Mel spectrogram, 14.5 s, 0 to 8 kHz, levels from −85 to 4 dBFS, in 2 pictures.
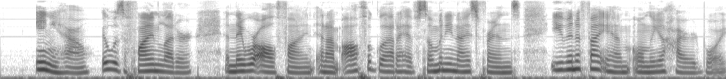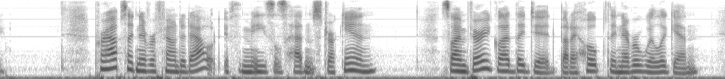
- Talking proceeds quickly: Yes, fast, 225 wpm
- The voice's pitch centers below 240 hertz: Yes, high, 190 Hz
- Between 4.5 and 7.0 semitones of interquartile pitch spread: No, average, 3.4 semitones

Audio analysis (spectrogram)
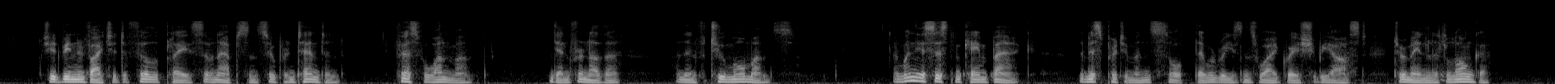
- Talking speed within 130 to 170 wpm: No, average, 185 wpm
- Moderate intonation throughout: Yes, average, 3.4 semitones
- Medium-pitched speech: No, low, 105 Hz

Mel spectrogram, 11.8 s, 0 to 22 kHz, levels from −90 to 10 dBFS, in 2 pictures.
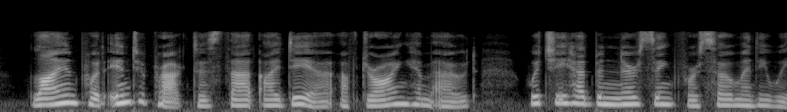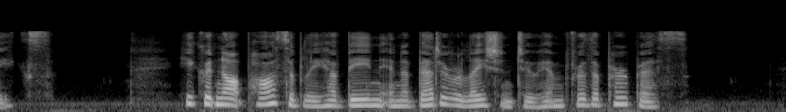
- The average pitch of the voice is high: No, medium, 175 Hz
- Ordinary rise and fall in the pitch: Yes, average, 4.6 semitones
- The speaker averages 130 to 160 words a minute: No, average, 175 wpm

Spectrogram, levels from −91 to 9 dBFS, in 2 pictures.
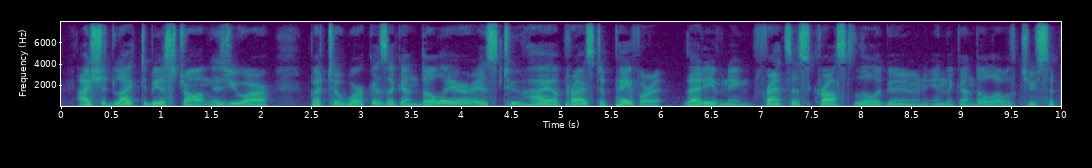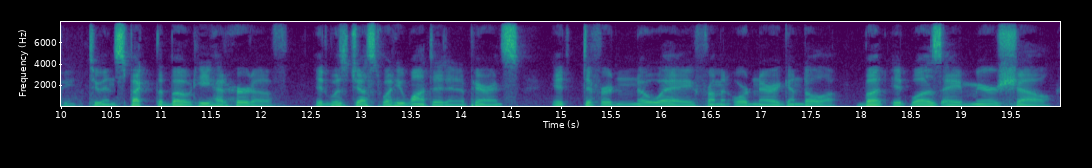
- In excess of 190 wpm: Yes, average, 200 wpm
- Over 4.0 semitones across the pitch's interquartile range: No, average, 3.7 semitones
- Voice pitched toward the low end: Yes, low, 120 Hz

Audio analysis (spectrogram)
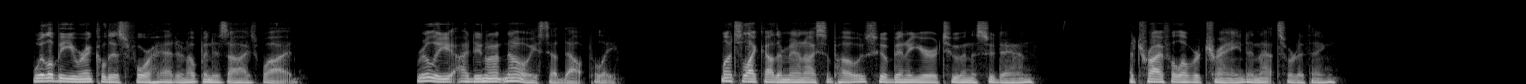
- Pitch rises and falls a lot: No, average, 4.3 semitones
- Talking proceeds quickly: No, average, 160 wpm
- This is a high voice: No, low, 105 Hz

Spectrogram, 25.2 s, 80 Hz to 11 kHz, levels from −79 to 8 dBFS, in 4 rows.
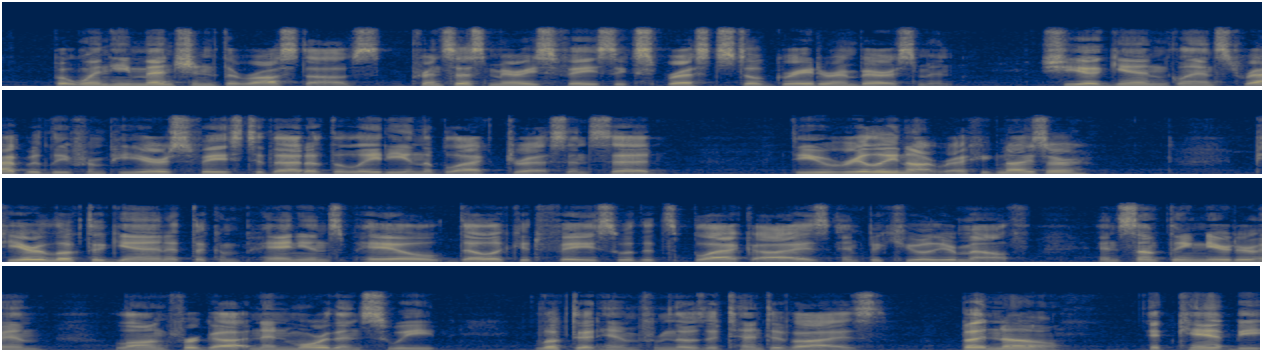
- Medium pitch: No, low, 105 Hz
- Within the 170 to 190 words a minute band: Yes, average, 180 wpm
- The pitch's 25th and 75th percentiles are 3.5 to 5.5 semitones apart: No, average, 2.7 semitones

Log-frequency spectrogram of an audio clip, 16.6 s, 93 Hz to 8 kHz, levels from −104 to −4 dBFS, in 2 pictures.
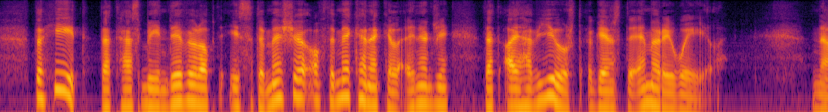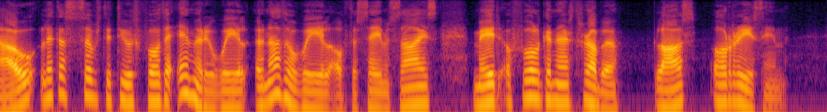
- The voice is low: Yes, low, 125 Hz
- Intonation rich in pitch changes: No, average, 5.0 semitones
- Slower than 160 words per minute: Yes, average, 150 wpm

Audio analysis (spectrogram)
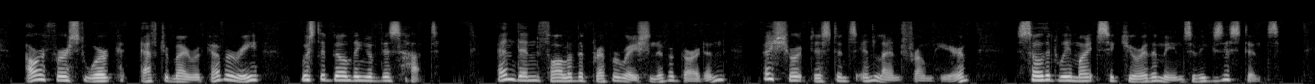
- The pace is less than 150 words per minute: No, average, 160 wpm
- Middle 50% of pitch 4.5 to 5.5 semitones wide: Yes, average, 5.1 semitones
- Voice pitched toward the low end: No, medium, 165 Hz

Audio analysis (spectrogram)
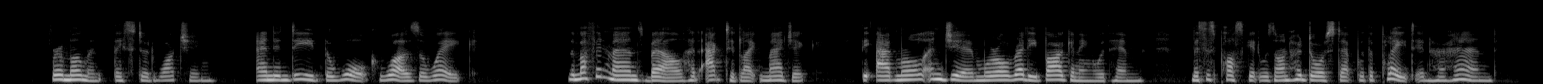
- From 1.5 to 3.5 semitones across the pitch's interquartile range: Yes, average, 3.1 semitones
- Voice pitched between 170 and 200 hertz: Yes, high, 190 Hz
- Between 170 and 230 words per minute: No, average, 160 wpm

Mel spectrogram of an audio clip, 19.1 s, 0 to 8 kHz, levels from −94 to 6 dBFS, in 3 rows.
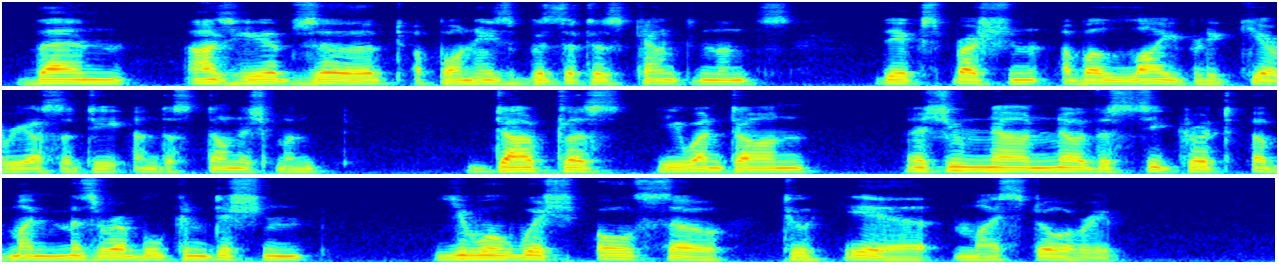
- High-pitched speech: No, low, 115 Hz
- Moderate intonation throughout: No, narrow, 2.0 semitones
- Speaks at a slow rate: Yes, slow, 120 wpm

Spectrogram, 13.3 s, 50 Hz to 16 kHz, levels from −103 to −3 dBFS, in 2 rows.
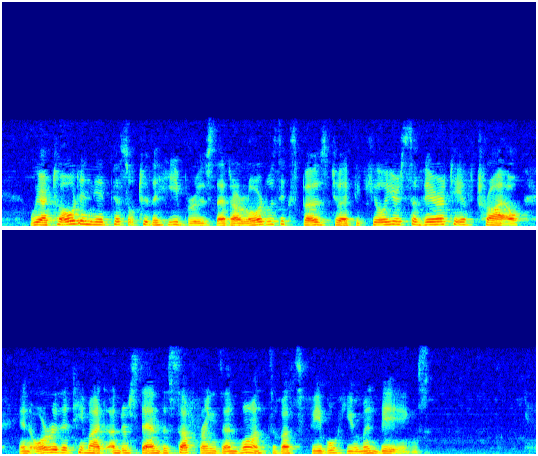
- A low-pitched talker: No, medium, 165 Hz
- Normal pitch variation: Yes, average, 4.1 semitones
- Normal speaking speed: Yes, average, 155 wpm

